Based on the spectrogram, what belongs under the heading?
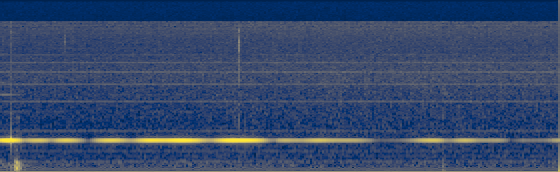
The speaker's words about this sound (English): So there's the Tibetan bell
